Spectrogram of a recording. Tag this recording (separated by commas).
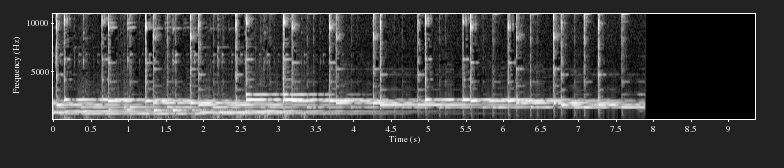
Glockenspiel, Music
